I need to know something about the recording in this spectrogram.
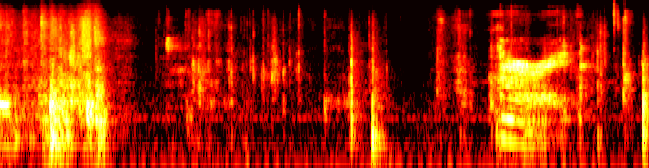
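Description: Light clicks and rustles of a cardboard box of hockey card packs being opened and the foil packs lifted out, with a short rustle in the first second. A brief wordless vocal sound comes a little after five seconds.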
